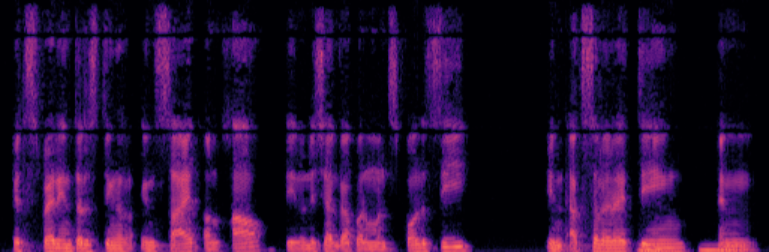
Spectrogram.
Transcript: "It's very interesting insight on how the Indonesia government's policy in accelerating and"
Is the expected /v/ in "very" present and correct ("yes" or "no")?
no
